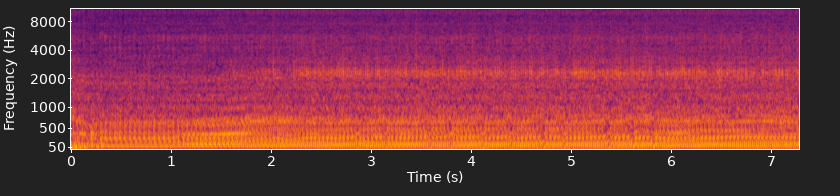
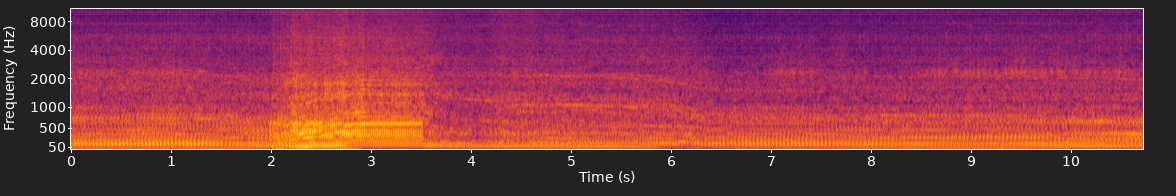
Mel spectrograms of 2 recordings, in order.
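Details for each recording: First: Polaris Outlaw 50 kids' ATV after a thumb-to-twist throttle conversion, started with key on and brake squeezed: small engine holds a steady, flat idle and won't rev; owner suspects the throttle setup makes it think it's throttled, upsetting the timing. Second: Polaris Outlaw 50 kids' ATV, after a thumb-to-twist throttle conversion: small single catches quickly, revs cleanly and drops back to a steady, even idle with no misses or hesitation. Normal start and revving.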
